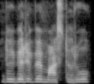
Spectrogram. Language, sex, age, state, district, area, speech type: Assamese, female, 30-45, Assam, Barpeta, rural, spontaneous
